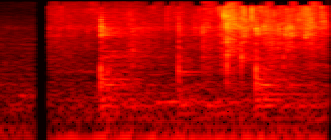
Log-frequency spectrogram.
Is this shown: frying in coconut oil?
yes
